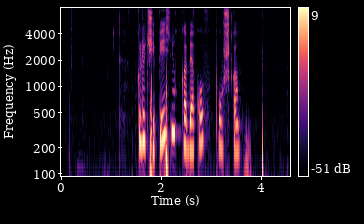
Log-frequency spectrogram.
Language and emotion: Russian, neutral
